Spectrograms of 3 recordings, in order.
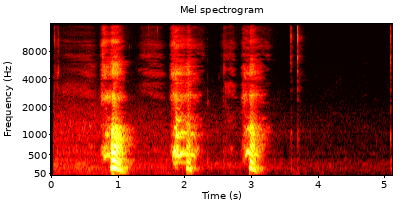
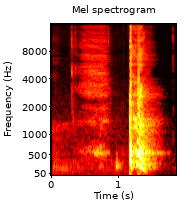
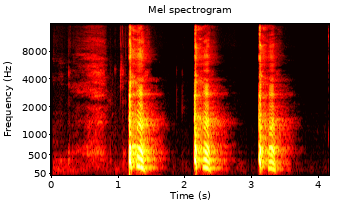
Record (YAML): exhalation_length: 5.1 s
exhalation_amplitude: 32768
exhalation_signal_mean_std_ratio: 0.25
cough_length: 1.9 s
cough_amplitude: 32768
cough_signal_mean_std_ratio: 0.28
three_cough_length: 4.2 s
three_cough_amplitude: 32768
three_cough_signal_mean_std_ratio: 0.27
survey_phase: beta (2021-08-13 to 2022-03-07)
age: 45-64
gender: Male
wearing_mask: 'No'
symptom_none: true
symptom_onset: 12 days
smoker_status: Never smoked
respiratory_condition_asthma: true
respiratory_condition_other: false
recruitment_source: REACT
submission_delay: 2 days
covid_test_result: Negative
covid_test_method: RT-qPCR
influenza_a_test_result: Negative
influenza_b_test_result: Negative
